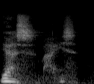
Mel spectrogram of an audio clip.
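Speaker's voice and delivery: hushed, secretive, half-whispered delivery. Retelling a phone call about having mice, doing the half-whisper. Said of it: "Why are you whispering?".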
